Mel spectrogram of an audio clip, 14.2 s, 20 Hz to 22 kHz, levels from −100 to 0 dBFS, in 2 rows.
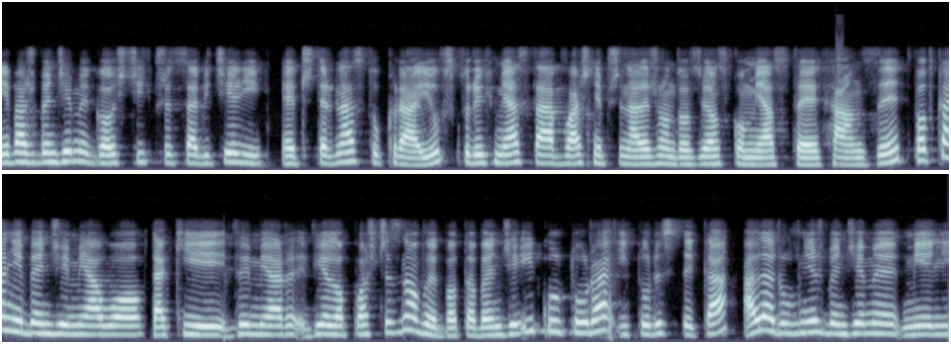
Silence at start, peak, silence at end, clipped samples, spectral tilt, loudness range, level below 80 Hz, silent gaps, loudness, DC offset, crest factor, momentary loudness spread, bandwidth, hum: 0 s; -2 dBFS; 0 s; under 0.1%; -5.5 dB/octave; 2 LU; -64 dBFS; none; -16 LUFS; under 0.1%; 14 dB; 5 LU; 7.6 kHz; none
